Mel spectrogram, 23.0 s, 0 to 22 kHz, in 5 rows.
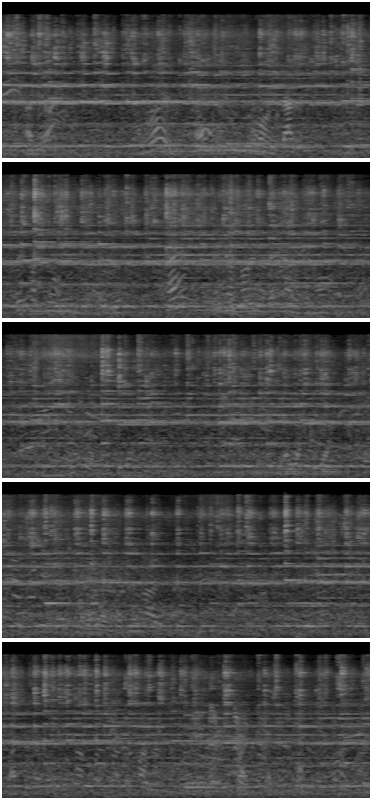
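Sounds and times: cowbells ringing: 0.0 - 23.0
crowd murmur: 0.0 - 23.0.

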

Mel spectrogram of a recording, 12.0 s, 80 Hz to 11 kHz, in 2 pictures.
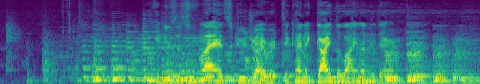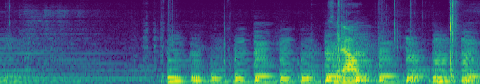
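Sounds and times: held musical chord: 1.0 - 6.2.

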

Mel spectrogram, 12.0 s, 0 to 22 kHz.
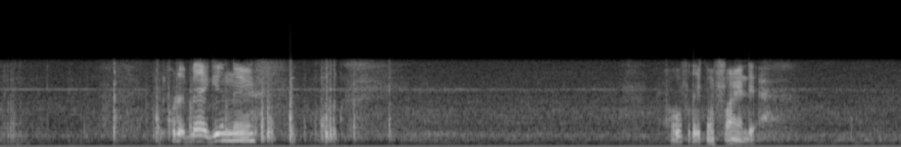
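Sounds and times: car cabin hiss and hum: 0.0 - 12.0.

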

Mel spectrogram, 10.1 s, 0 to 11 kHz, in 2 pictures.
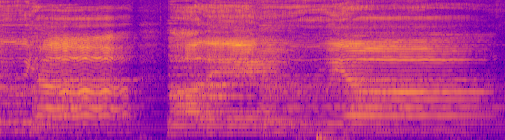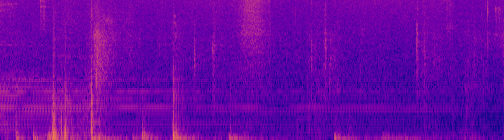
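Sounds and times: dull low thumps: 3.1 - 3.6, 5.2 - 7.6, 8.3 - 9.3.

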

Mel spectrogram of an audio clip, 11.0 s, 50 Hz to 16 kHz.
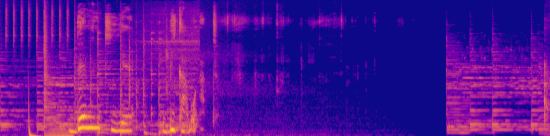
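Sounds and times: background music: 0.0 - 4.4, 8.9 - 11.0
metal spoon scraping in cup: 4.2 - 8.1.

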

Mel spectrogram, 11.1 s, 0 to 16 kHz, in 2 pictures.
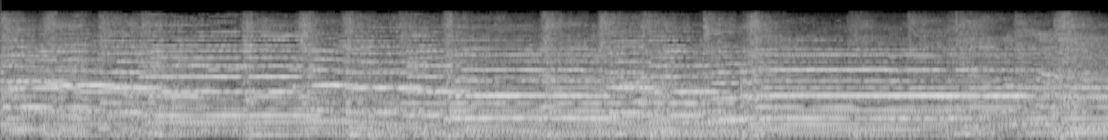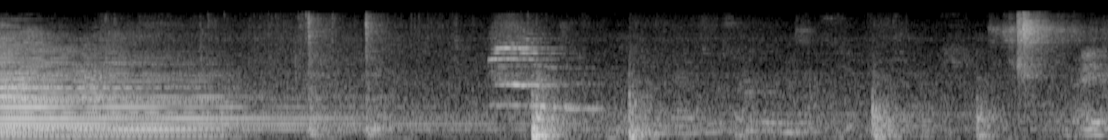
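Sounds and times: short high squeak: 8.0 - 8.6.

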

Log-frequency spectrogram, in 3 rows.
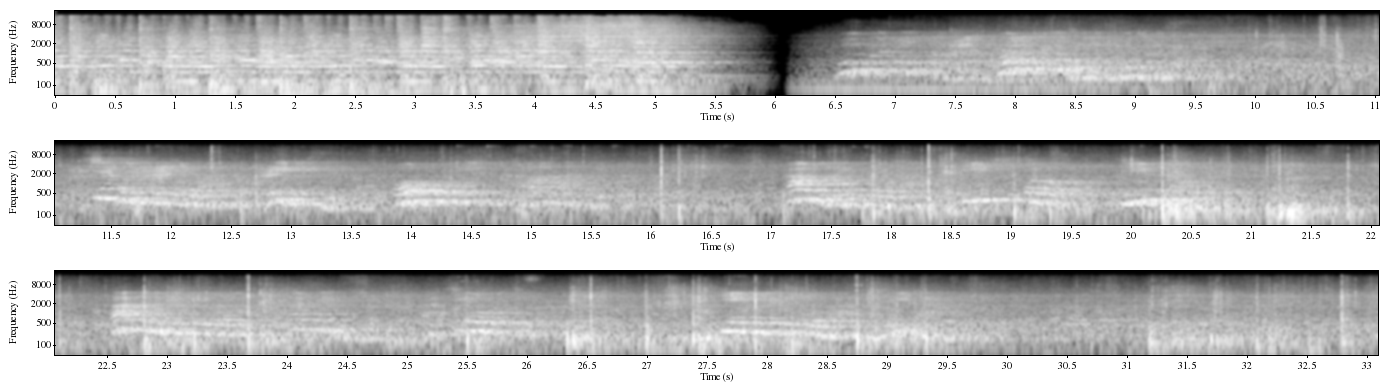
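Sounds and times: person speaking in echoing hall: 6.5 - 9.7, 11.2 - 16.0, 17.1 - 21.4, 22.5 - 31.9.

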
